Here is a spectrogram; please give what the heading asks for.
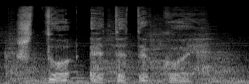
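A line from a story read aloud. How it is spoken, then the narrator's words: Muffled disbelieving mutter. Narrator (Russian): глухо пробормотал Матиас, не веря глазам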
